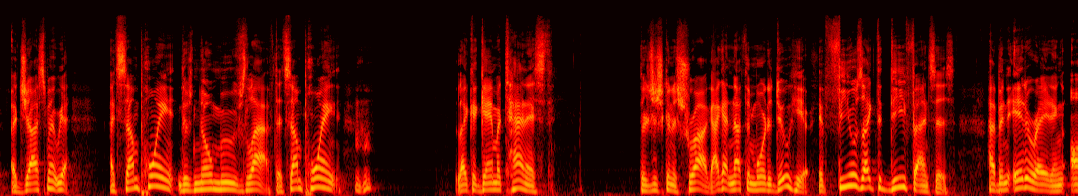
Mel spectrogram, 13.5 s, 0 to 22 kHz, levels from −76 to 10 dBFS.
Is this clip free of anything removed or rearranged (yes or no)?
yes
